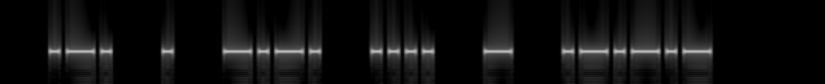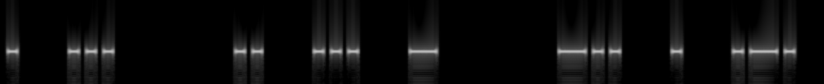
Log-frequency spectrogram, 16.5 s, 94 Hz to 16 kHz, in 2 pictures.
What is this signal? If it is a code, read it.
Morse code, heard as a keyed tone, about 14 wpm, spaced as for 10 wpm, 700 Hz. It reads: RECHT. ES IST DER
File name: Morsekurs / Witze / Witz 04. Juni 2019, 50 F70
